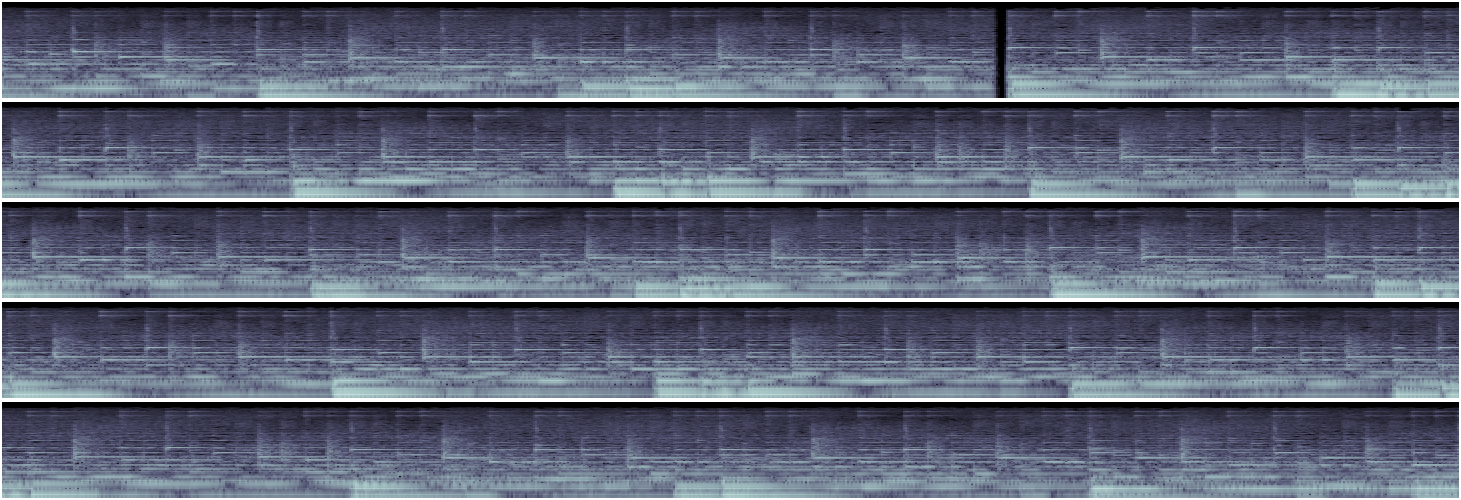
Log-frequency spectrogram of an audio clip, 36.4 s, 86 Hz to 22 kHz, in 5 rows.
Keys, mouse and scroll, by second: 2.0 click, 9.0 click, 10.9-13.5 middle drag, 13.5 right click, 14.2 click, 16.7 click, 17.8-22.3 typing, 19.3 click, 21.1 click, 21.4 middle click, 25.3 click, 25.5-26.4 typing, 26.6 ctrl+middle click, 27.3 click, 27.8 ctrl+middle click, 28.2 r, 29.3 click, 29.7-32.1 typing, 30.6 click, 32.8 click, 33.2 s, 33.7 click, 33.9 g, 34.2 z, 35.1 click, 35.4 r, 36.0 Down.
